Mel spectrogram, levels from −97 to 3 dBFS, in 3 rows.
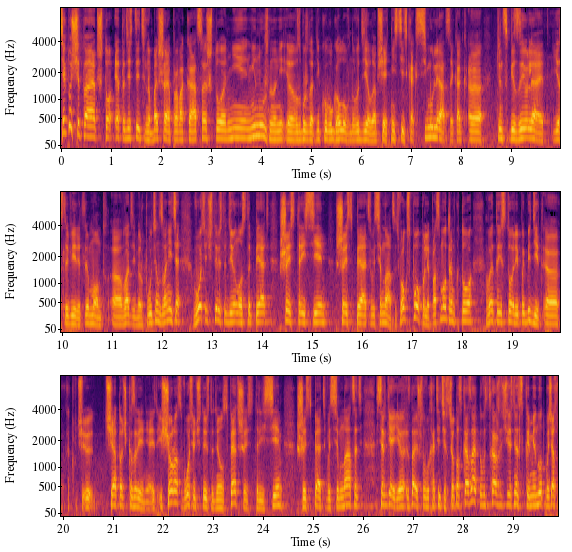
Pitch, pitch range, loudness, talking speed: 150 Hz, 130-165 Hz, -16 LUFS, 125 wpm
